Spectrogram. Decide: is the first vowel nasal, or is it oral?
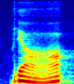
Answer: oral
